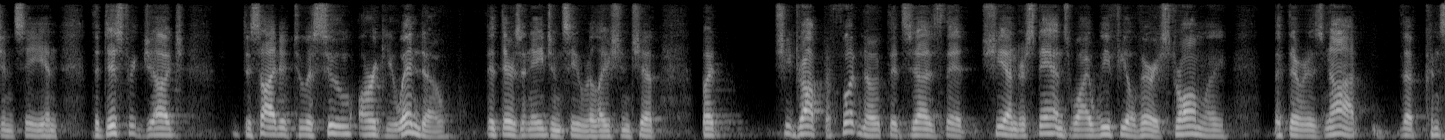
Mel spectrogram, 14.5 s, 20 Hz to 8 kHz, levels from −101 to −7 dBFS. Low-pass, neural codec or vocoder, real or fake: 7.2 kHz; codec, 16 kHz, 1.1 kbps, Voila-Tokenizer; fake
